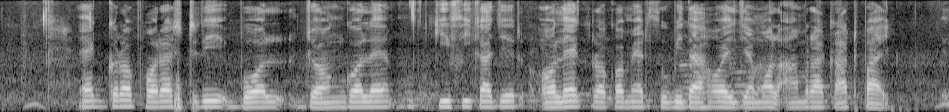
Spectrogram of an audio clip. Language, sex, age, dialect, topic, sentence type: Bengali, male, 18-24, Jharkhandi, agriculture, statement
